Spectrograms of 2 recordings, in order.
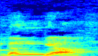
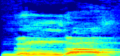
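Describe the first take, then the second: First: The nasal is not said as a full consonant. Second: The nasal is said as a full ng consonant. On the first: The speaker calls it wrong. "ना कि" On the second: The speaker calls it right. "पंचमाक्षर की तरह होगा"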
